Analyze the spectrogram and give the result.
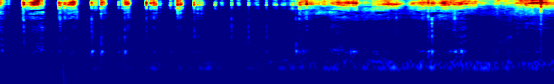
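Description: Long nails tap and scratch a small white pumpkin held close up, starting with about a dozen quick, separate taps with crisp, bright attacks. After about two seconds, it turns into a steady, bright, hissing scratch across the surface until the end.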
